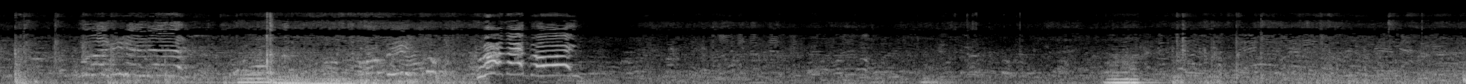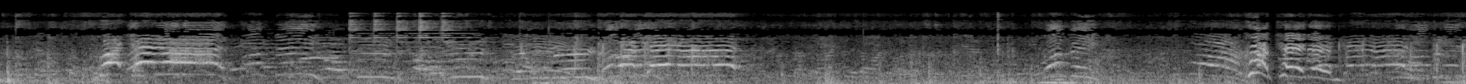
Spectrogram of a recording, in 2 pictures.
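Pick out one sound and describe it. Men shout loudly and excitedly from close by.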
